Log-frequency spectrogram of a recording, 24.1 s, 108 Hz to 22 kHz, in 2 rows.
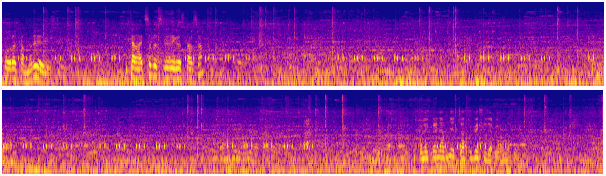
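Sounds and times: casino background hum: 0:00.0 - 0:24.0
scattered clicks: 0:00.0 - 0:24.0
slot machine electronic beeps: 0:00.0 - 0:24.0.

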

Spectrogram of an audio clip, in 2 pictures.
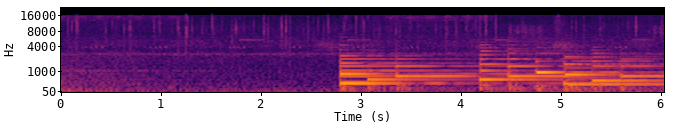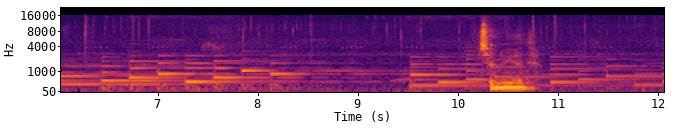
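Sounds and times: soft slow piano music: 0:02.8 - 0:12.0.

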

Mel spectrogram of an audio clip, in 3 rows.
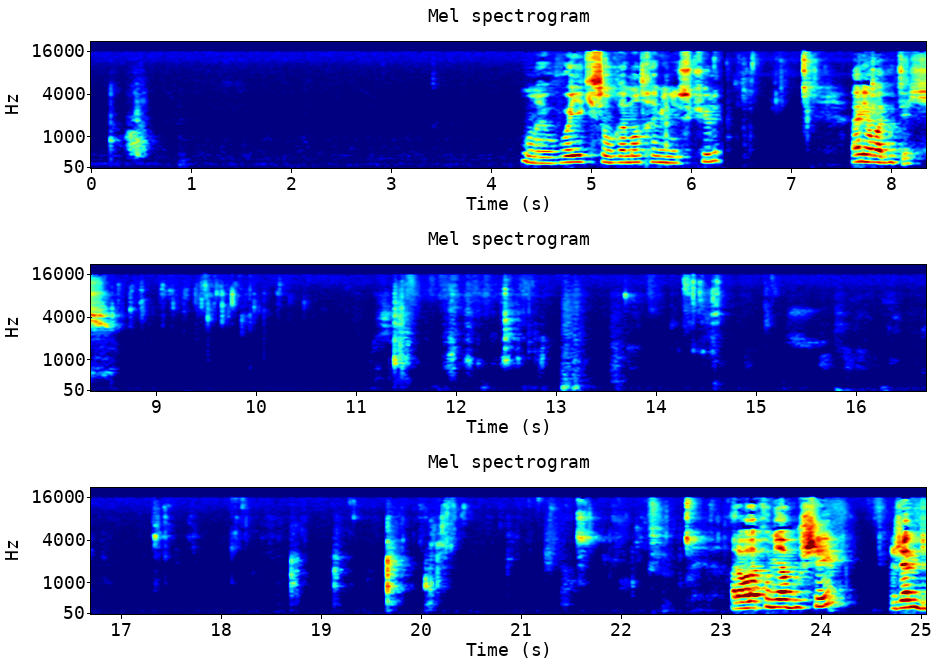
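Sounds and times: person chewing noodles: 0:06.4 - 0:07.4, 0:08.6 - 0:10.6, 0:13.9 - 0:15.4, 0:16.5 - 0:23.1.

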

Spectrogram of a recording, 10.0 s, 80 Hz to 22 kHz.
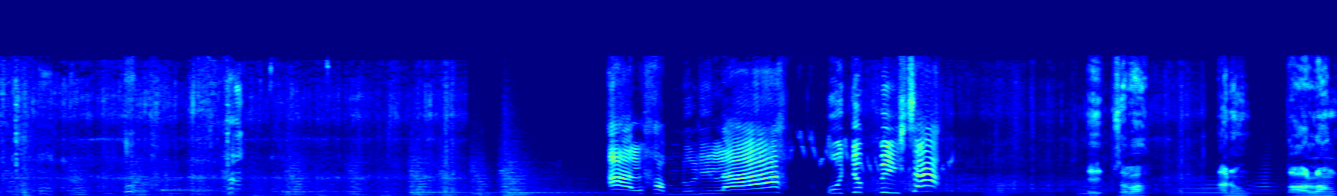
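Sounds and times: soft background music: 0:07.0 - 0:10.0
man talking: 0:08.1 - 0:10.0.

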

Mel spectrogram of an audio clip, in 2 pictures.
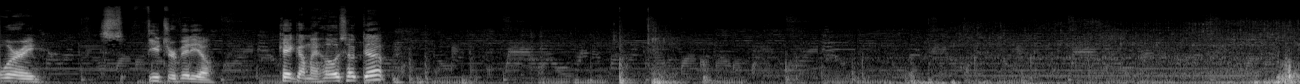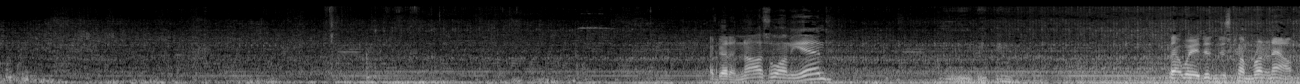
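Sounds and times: background music: 0:00.0 - 0:26.0
footsteps: 0:04.0 - 0:11.2
skid steer engine idling: 0:05.8 - 0:26.0
handling knocks: 0:06.1 - 0:10.5.

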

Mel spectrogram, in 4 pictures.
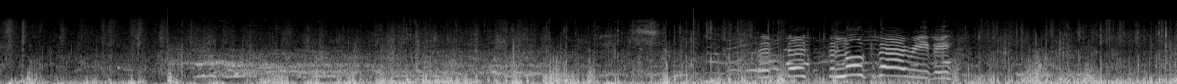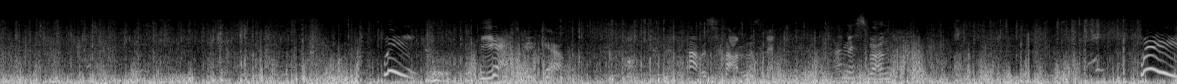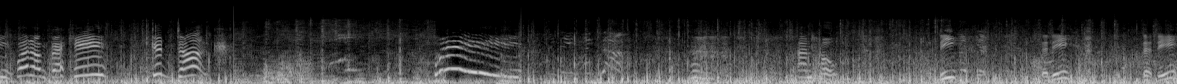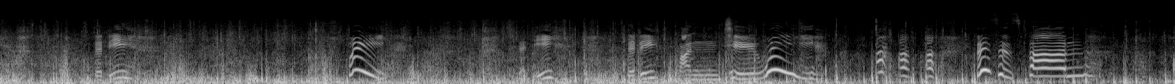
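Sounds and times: hooves drumming on grass: 0:00.0 - 0:47.0
horse hoofbeats on turf: 0:00.0 - 0:47.0
wind buffeting microphone: 0:00.0 - 0:47.0.

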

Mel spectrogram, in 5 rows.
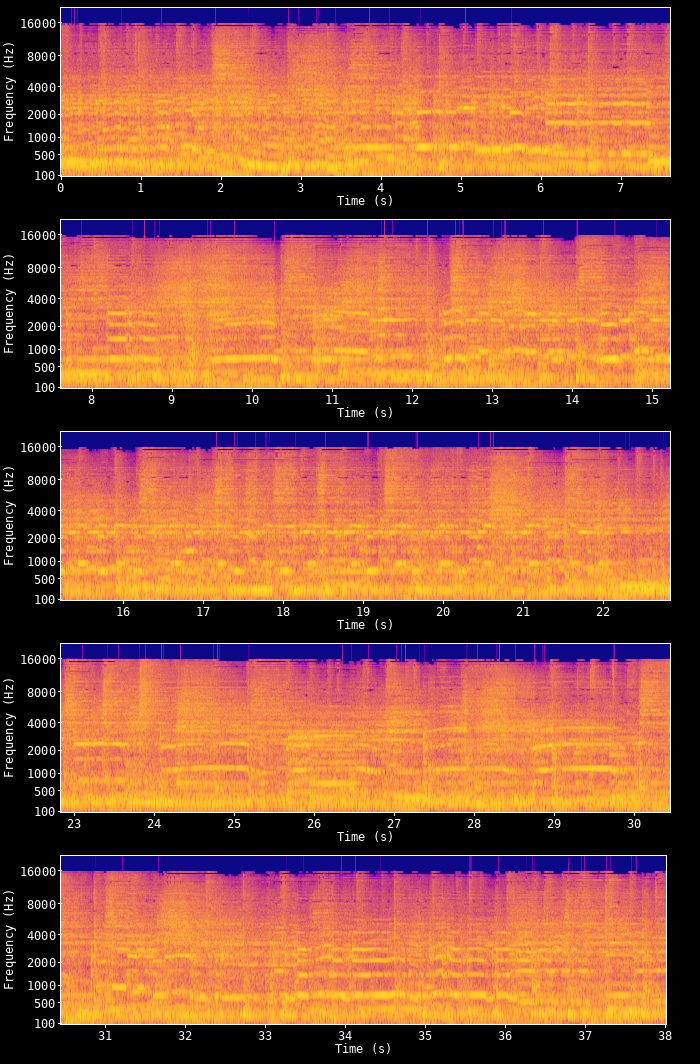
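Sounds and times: blues band playing: 0:00.0 - 0:38.0.

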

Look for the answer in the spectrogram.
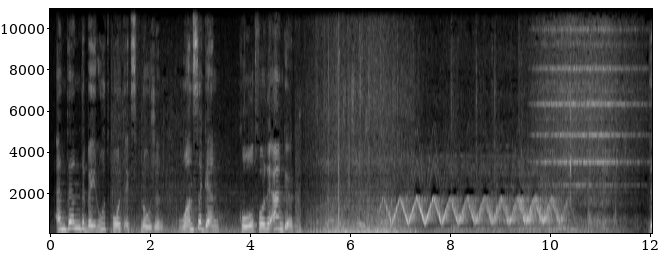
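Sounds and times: noisy street background: 0:00.1 - 0:12.0
siren yelping: 0:06.4 - 0:11.7.

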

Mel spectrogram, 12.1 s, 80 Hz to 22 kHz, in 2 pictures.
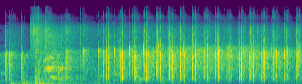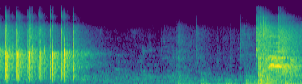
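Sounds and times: loud shout: 0:00.8 - 0:01.4, 0:11.2 - 0:12.0.

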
